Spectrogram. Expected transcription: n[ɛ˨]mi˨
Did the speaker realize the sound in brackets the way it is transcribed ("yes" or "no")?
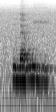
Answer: yes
